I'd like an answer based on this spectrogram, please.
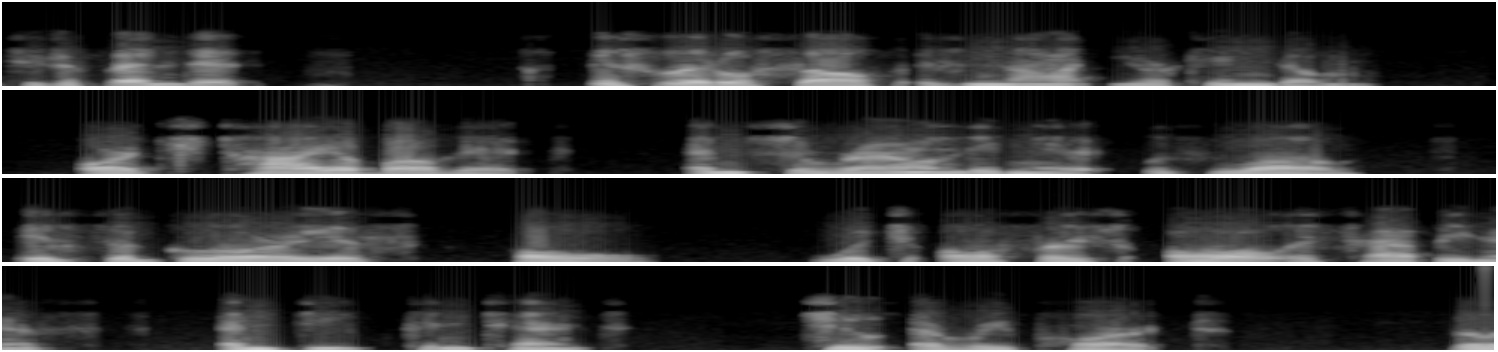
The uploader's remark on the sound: ACIM Daily Conference Call.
